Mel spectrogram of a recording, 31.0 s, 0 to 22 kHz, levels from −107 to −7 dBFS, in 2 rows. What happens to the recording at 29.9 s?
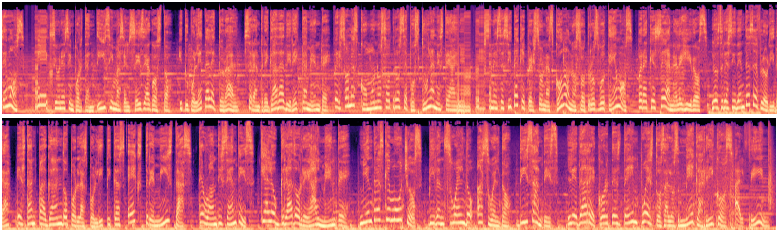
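Nothing goes wrong at 29.9 s; the audio runs through that moment intact, with no dropout, click or distortion.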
